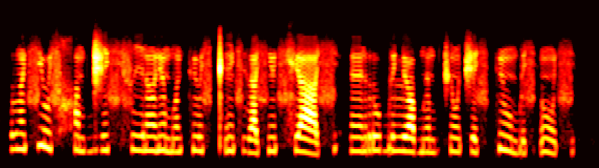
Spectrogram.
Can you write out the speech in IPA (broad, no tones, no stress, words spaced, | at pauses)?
ðə̃sʲusʲ χə̃bd͡ʒisʲfiɾə̃ ɾʲə̃ bə̃kʲusʲ kʼĩsʲ ðasʲũsʲ xʲasʲ | ẽrubɪlʲɒb ẽbt͡ʃũt͡ʃesʲkʲũ besʲʔũsʲ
